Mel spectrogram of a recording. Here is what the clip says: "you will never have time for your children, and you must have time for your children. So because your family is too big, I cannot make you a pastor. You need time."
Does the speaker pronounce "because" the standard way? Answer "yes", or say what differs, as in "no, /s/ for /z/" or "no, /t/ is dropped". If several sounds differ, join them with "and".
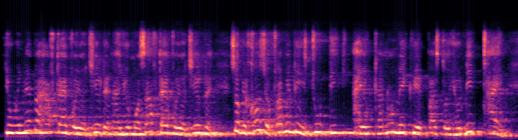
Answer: no, /s/ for /z/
